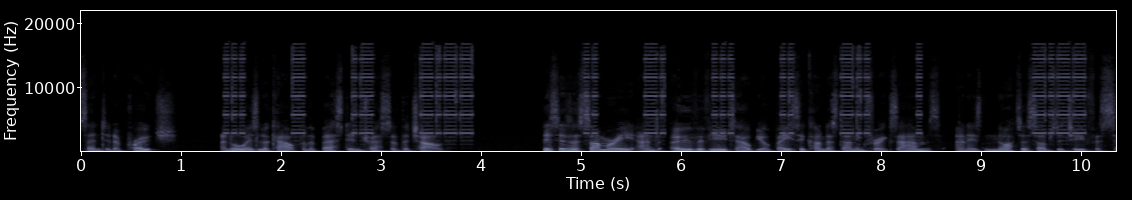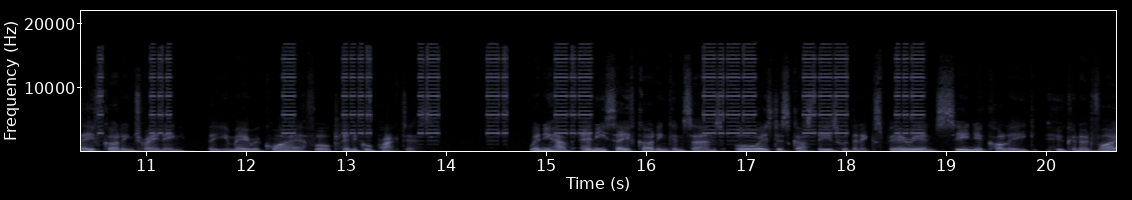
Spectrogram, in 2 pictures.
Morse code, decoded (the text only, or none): STAY INSIDE YES THANK YOU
